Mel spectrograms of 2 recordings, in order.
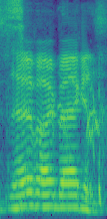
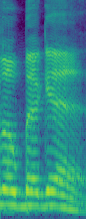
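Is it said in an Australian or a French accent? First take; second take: Australian; French. First: It is said in a plain Australian accent. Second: It is said in a put-on French accent.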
